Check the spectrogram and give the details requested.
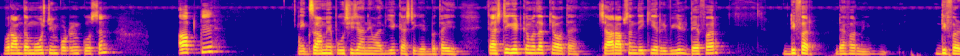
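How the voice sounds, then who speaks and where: A male teacher giving a live online vocabulary lesson, spelling words letter by letter and repeating his questions. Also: high-pitched.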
